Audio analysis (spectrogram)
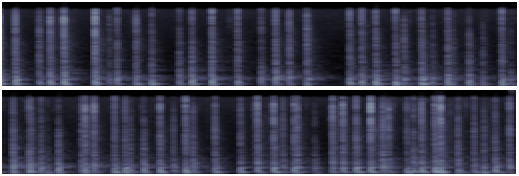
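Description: Fingertips with painted nails tap and scratch the top of a large rectangular printed Apex Plus cardboard copy-paper box resting on a lap, likely full of paper. A rapid, uneven series of about fifty short, dull, low thuds with almost no ring follows, with brief pauses between bursts.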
